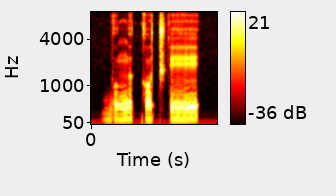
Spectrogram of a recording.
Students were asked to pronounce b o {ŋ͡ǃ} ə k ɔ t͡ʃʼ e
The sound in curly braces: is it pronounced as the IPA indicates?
no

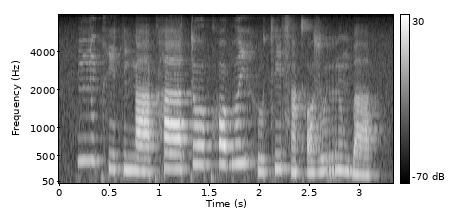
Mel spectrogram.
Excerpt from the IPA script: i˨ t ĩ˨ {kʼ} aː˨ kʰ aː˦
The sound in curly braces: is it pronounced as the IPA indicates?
no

